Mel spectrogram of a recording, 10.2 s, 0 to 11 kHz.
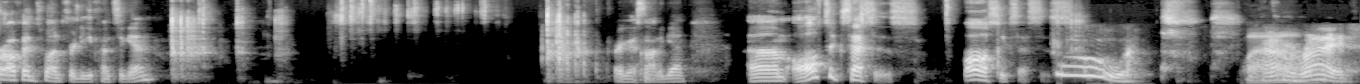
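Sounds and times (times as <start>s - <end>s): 
speech: 0.0s - 1.4s, 4.6s - 10.1s
dice being rolled, rattling and clattering: 1.3s - 4.5s.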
